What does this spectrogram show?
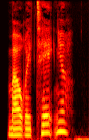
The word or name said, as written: mauretanier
